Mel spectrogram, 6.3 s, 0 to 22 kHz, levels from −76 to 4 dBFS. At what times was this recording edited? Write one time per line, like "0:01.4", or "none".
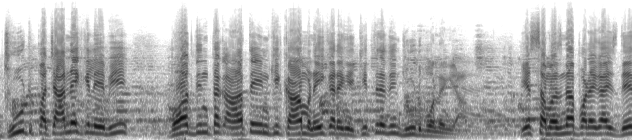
none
